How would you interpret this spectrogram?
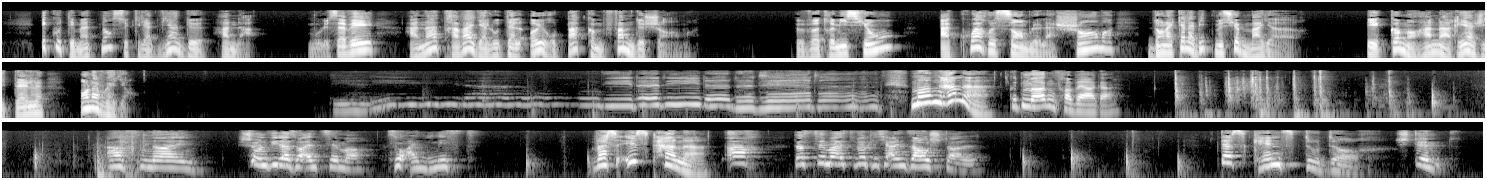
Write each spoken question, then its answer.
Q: À quoi ressemble la chambre dans laquelle habite M. Mayer Et comment Hannah réagit-elle en la voyant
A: Hanna trouve que la chambre ressemble à une porcherie, et cela la rend furieuse.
